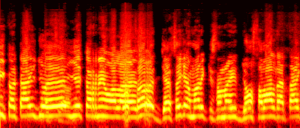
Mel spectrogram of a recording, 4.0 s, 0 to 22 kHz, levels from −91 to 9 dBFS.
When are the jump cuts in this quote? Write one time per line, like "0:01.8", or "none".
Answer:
none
